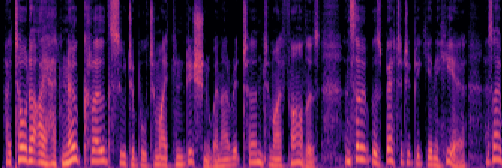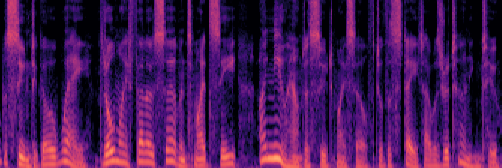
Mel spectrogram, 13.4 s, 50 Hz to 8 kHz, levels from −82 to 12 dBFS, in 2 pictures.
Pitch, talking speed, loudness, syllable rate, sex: 125 Hz, 235 wpm, -20 LUFS, 5.7 syllables/s, male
